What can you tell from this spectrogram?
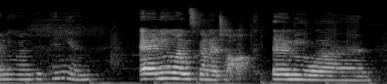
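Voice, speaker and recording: With audible room echo and noticeable background noise, a woman speaks at a moderate pace with fairly even intonation. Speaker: beauty YouTuber. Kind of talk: casual chat. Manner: loud.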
